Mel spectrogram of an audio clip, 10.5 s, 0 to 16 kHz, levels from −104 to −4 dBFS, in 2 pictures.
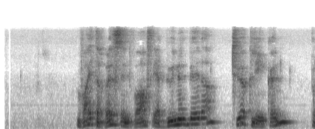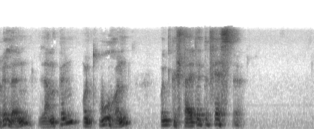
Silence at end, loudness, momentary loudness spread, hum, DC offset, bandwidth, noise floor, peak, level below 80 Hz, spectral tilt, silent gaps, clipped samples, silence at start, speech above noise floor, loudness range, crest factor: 1.2 s; -26 LUFS; 8 LU; none; under 0.1%; 7.6 kHz; -65 dBFS; -8 dBFS; -52 dBFS; -5 dB/octave; none; under 0.1%; 1.3 s; 40 dB; 2 LU; 20 dB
